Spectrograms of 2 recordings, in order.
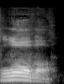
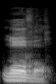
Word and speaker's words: Louisville: been there a bunch of times but it's Lille L Lille that's how you pronounce it otherwise they'll give you the business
